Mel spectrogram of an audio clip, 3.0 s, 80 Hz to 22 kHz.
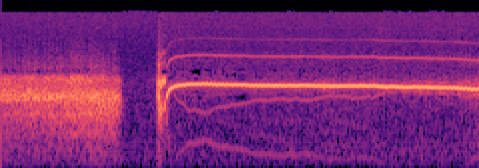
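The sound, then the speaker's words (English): An eight-year-old child screams in one long, piercing, high-pitched note held steadily for about two seconds, after a brief burst of harsh, breathy noise and a short pause. “I'm 8 years old, and here's my scream.”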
